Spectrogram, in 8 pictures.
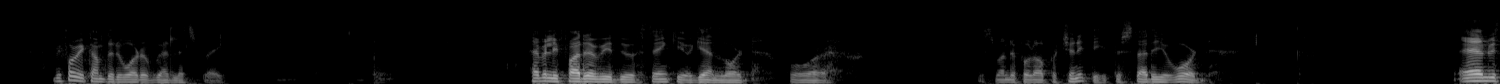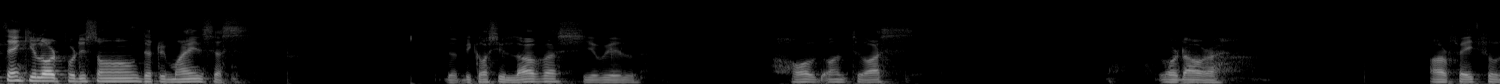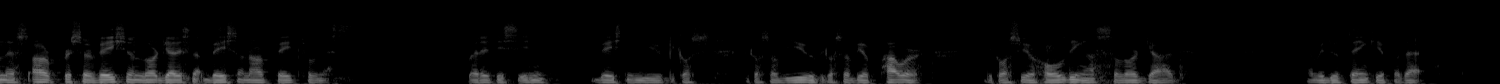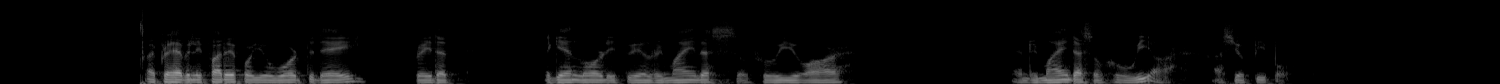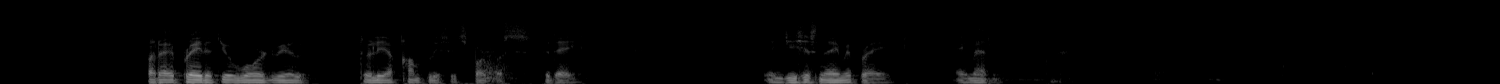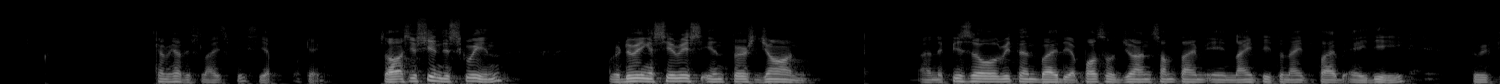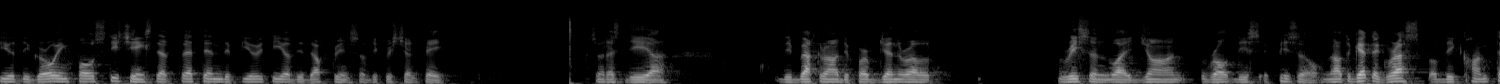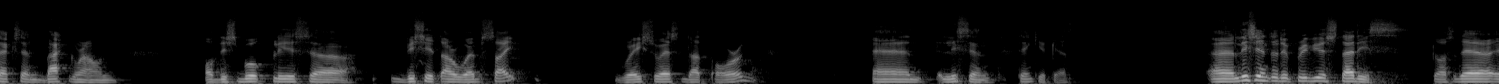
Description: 1 John Series – Sermon 8: AntiChrists Exposed
Service Type: Sunday Morning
